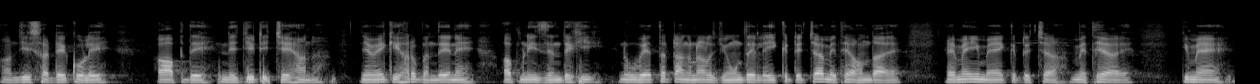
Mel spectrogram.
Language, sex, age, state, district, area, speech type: Punjabi, male, 30-45, Punjab, Shaheed Bhagat Singh Nagar, rural, spontaneous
